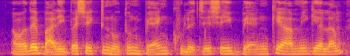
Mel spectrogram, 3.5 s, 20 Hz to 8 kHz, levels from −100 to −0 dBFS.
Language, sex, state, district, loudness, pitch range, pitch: Bengali, male, West Bengal, North 24 Parganas, -17 LUFS, 135-155 Hz, 145 Hz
